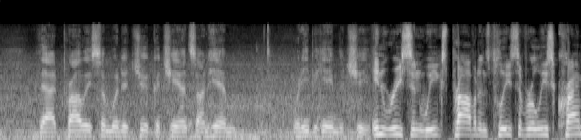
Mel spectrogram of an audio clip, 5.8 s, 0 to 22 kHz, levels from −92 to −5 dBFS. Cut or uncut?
cut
